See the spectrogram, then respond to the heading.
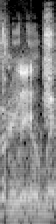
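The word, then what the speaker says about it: Dracolich: Draco Lili is The most common pronunciation that I've heard is Draco lich.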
